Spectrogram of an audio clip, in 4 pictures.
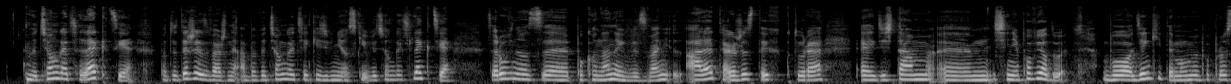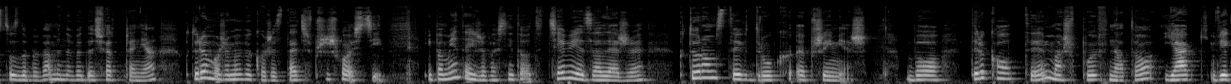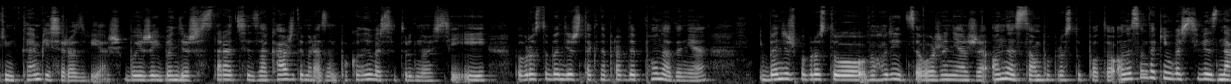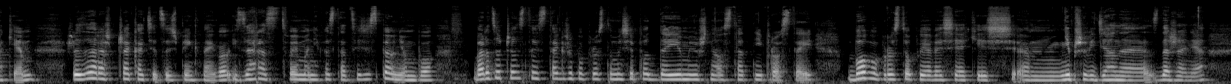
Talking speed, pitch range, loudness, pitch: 170 wpm, 205-235 Hz, -25 LUFS, 220 Hz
